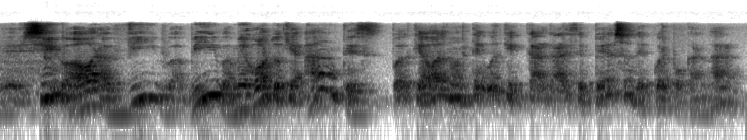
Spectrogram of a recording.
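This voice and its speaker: A man voicing a young woman who has died, gently pleading with her grieving mother and repeating herself insistently. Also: sits high, wildly swooping pitch, unhurried, few pauses, pitched above the performer's own voice, heavily acted. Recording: roomy, dull recording from a distance.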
